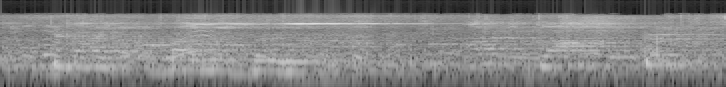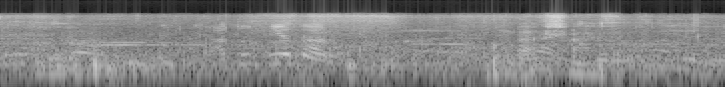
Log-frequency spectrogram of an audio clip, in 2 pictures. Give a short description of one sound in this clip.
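A crowd of adults chatter and call out close by, outdoors.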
